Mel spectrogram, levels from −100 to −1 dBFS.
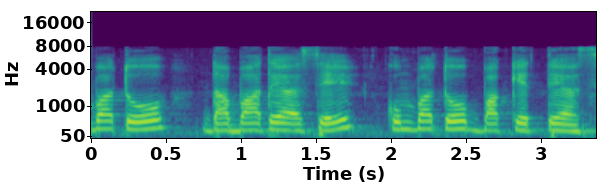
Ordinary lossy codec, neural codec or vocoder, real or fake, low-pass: none; none; real; none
